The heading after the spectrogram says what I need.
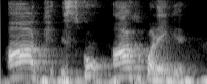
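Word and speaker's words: आँख: देखिए यहाँ पे आंख, इसको आंख पढ़ेंगे। चंद्रबिंदु का जो उच्चारण है ना मुंह और नाक की मदद से जो है ना इसका उच्चारण होता है आंख, आंख।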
